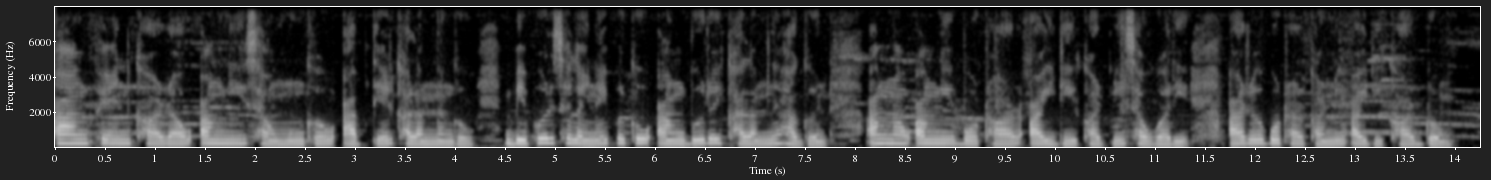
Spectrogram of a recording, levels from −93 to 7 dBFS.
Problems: background sounds at intervals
